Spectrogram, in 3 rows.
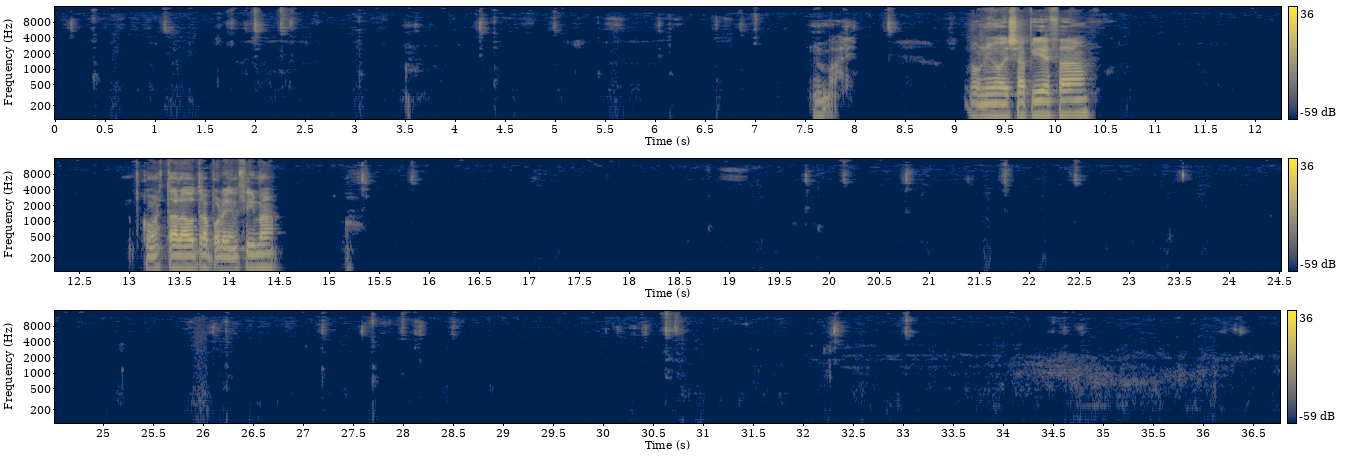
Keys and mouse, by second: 1.8 ctrl+z, 2.0-3.0 shift+middle drag, 7.1-8.4 middle drag, 13.0 middle click, 14.0 ctrl+z, 14.0-15.1 middle drag, 15.1-36.7 drag, 16.1 middle click, 17.6-18.8 middle drag, 20.2-22.7 middle drag, 28.3 shift+middle click, 30.2 ctrl+z, 30.4-31.5 shift+middle drag, 32.4 shift+middle click, 34.6 ctrl+z, 36.5 Tab.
